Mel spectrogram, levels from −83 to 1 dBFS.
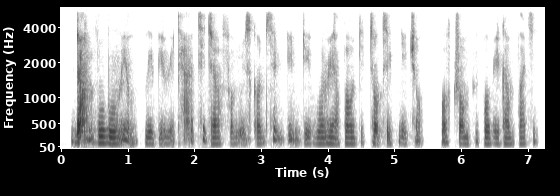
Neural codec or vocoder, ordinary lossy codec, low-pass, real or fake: autoencoder, 22.05 kHz, a latent of 192 numbers a frame, VITS, trained on one speaker; none; 5.4 kHz; fake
